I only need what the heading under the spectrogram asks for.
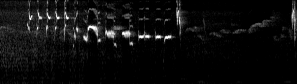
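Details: Magpie-robin singing as a lure to make other birds reply: a quick series of bright, piercing whistles followed by fuller warbled notes and slurred phrases, ending in quiet broken by a final sharp note; a low background hum persists.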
